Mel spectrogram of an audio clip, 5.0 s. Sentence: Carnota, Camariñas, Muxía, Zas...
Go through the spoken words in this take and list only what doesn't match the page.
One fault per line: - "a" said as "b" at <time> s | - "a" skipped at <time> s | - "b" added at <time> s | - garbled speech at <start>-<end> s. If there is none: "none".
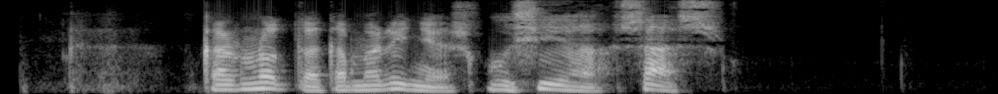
none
